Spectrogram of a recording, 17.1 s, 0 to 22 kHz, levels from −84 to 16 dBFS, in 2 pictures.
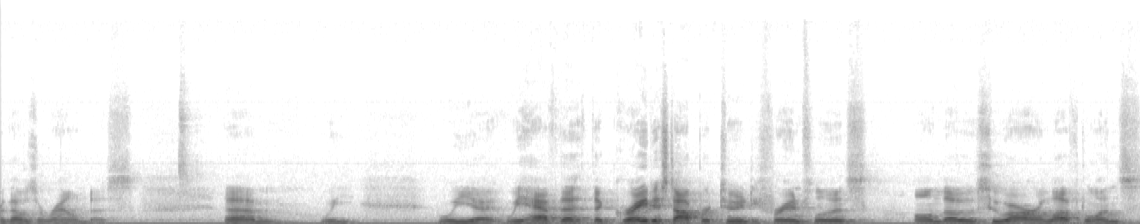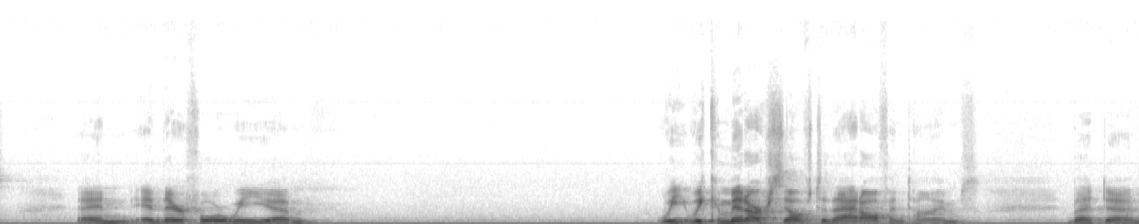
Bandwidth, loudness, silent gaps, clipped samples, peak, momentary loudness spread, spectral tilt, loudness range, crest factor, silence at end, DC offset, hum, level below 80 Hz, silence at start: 12.5 kHz; -21 LUFS; none; under 0.1%; -2 dBFS; 21 LU; -7 dB/octave; 8 LU; 20 dB; 0 s; under 0.1%; none; -56 dBFS; 0 s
